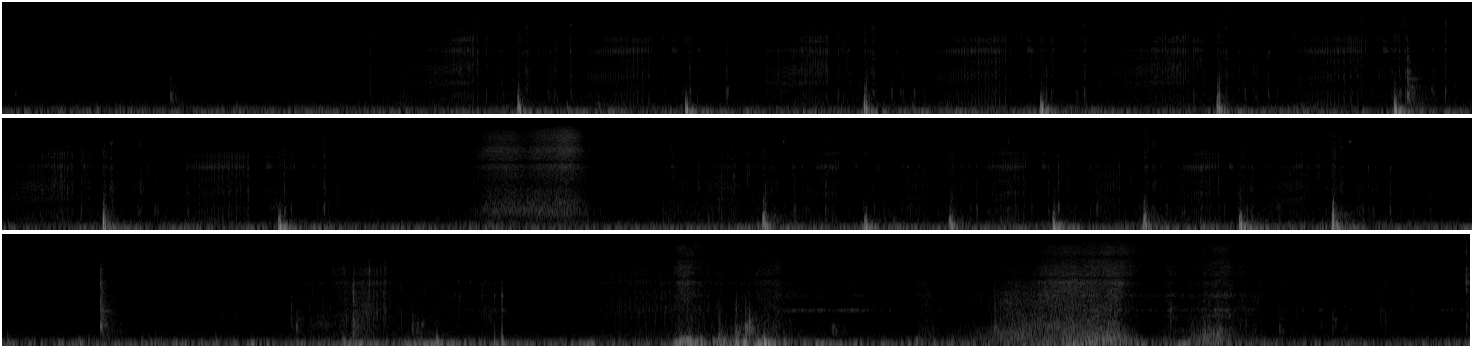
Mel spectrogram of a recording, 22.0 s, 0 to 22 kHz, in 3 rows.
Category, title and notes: Sound effects > Human sounds and actions
Squeaky boots walking
Created by recording actual doc martins being manipulated (i.e. stomped or placed at varying intensity and also in different ways). Stomping on carpet as well as cardboard. Captured on SM58.
boots, foley, squeak, walking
